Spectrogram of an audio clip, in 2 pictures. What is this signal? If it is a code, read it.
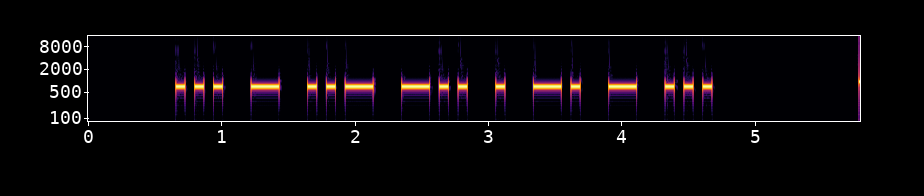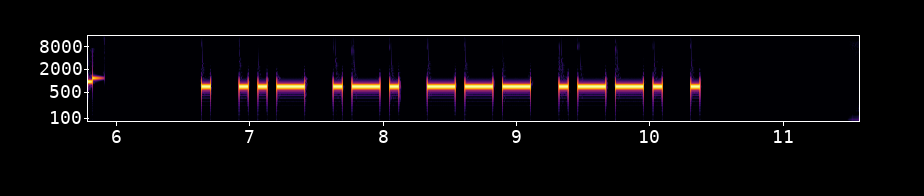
Morse code, heard as a keyed tone, about 17 wpm, 700 Hz. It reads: STUDENTS EUROPE
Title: Sets of 5 Words Encore - New Word Drill - 17wpm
